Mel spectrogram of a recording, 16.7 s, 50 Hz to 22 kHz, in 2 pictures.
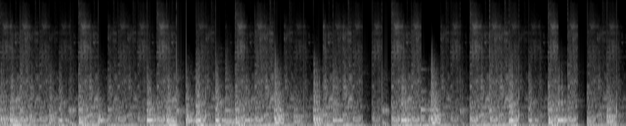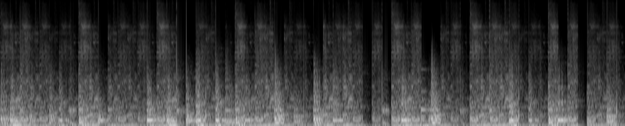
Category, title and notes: Instrument samples > Percussion
This 115bpm Drum Loop is good for composing Industrial/Electronic/Ambient songs or using as soundtrack to a sci-fi/suspense/horror indie game or short film.
Underground, Alien, Packs, Weird, Samples, Ambient, Loop, Drum, Soundtrack, Dark, Industrial, Loopable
